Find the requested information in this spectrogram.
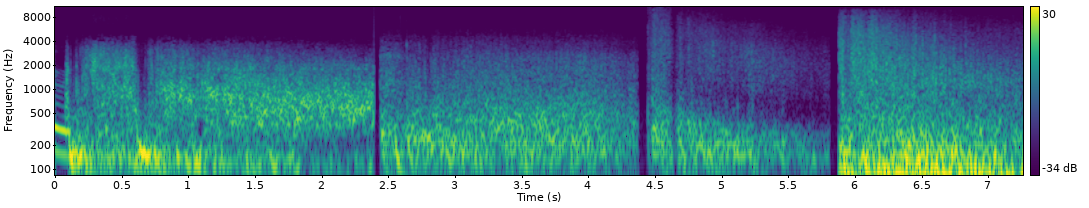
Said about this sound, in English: Some explosions. Give us a couple more.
